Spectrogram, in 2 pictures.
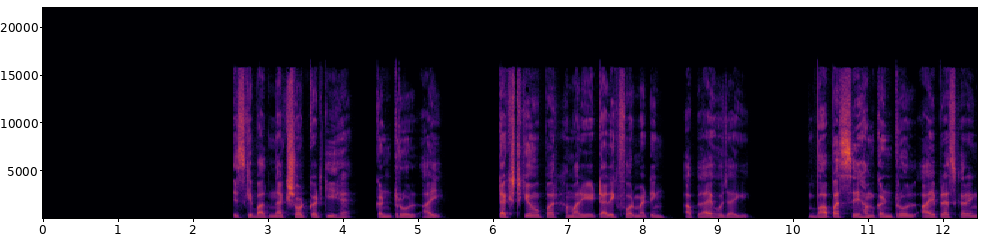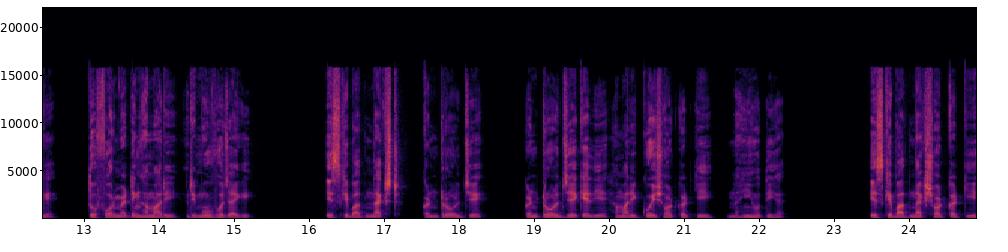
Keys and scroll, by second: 7.3 ctrl+i, 8.4 ctrl+i, 11.7 ctrl+i.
